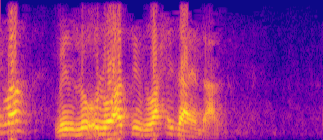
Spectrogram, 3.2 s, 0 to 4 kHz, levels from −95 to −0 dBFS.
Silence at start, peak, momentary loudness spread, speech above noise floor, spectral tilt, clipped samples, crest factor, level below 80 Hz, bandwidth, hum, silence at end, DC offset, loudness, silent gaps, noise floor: 0 s; 0 dBFS; 14 LU; 47 dB; -9.5 dB/octave; 2%; 12 dB; -46 dBFS; 4 kHz; none; 1.05 s; under 0.1%; -10 LUFS; none; -56 dBFS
